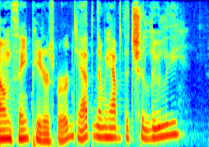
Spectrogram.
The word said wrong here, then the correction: Chihuly: Did I say that right? Chihuly. Chihuly. Yes, we have one of those.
